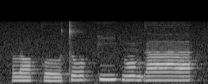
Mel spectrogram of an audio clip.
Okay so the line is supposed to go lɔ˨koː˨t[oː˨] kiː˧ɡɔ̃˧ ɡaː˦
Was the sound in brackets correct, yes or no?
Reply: no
